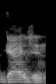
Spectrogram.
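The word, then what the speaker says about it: gaijin: know in 2024 a book titled a baseball gajin I'm pronouncing that correct right yep yep gajin that's it that's us gajin chasing a dream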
